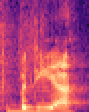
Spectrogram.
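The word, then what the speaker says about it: Badia: as seen on tv badea formerly rhymes with medea rhymes with media and then we gingerbread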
